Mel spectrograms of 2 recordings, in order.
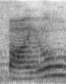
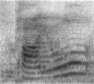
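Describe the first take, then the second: First: The name begins with an F sound. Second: The name begins with a P sound. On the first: The speaker calls it wrong. "which I learned I've been mispronouncing for half a decade" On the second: The speaker calls it right. "is apparently actually pronounced Payul, and the H is silent"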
